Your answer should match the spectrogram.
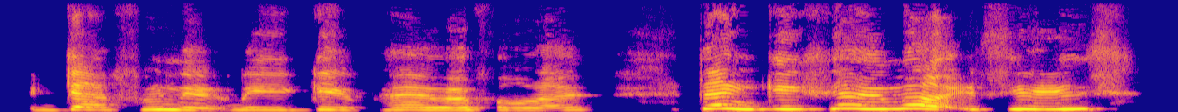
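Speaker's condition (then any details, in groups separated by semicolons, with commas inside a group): Cerebral palsy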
